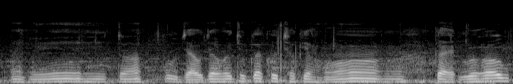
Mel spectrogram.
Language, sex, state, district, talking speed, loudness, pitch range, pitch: Bajjika, male, Bihar, Vaishali, 45 wpm, -20 LUFS, 120-135 Hz, 130 Hz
